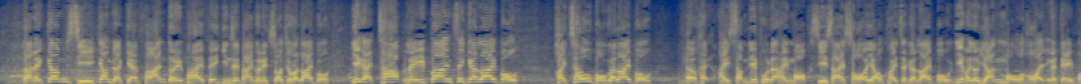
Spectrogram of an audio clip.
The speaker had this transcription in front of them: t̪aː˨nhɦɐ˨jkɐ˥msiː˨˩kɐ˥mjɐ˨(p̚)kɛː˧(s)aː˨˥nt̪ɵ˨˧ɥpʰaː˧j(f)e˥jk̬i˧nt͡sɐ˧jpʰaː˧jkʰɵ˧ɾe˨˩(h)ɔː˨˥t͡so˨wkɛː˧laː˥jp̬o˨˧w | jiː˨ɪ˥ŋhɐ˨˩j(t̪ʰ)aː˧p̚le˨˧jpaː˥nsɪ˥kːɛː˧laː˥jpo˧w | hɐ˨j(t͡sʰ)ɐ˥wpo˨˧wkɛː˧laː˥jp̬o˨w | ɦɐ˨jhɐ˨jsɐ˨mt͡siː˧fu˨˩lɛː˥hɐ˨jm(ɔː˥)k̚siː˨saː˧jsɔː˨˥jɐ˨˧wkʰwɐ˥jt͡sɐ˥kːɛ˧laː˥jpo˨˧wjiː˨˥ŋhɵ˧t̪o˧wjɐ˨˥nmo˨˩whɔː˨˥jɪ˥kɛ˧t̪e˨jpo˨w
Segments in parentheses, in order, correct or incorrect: incorrect: t̚, incorrect: f, correct, incorrect: s, correct, correct, incorrect: ɔː˨

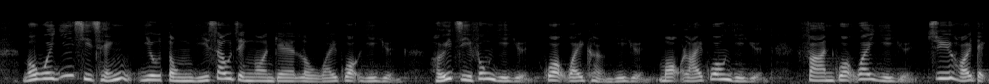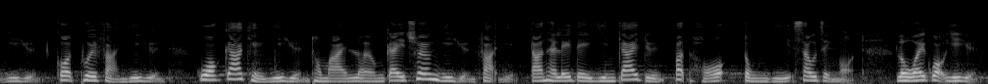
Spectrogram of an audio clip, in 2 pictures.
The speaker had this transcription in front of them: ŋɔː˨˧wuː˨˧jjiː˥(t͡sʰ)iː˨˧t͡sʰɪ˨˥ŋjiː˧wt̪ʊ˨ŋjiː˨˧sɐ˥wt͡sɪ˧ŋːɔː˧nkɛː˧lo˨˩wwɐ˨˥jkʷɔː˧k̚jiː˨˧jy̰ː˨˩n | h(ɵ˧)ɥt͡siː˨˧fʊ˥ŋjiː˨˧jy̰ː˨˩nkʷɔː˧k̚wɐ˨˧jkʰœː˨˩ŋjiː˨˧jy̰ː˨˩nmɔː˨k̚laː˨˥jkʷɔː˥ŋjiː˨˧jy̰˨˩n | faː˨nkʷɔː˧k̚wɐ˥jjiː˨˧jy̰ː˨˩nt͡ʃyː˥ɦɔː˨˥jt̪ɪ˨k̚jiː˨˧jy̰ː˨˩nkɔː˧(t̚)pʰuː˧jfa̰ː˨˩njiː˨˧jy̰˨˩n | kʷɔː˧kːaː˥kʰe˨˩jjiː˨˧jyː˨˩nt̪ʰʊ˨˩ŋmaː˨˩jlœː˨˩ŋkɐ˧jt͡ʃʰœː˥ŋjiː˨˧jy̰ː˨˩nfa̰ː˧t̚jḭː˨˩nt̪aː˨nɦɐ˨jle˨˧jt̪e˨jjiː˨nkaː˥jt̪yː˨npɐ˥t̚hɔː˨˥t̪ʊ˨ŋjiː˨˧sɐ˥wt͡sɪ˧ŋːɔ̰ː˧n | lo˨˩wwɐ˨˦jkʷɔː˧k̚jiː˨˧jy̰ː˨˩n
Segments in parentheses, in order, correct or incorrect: correct, incorrect: ɵ˨˥, correct

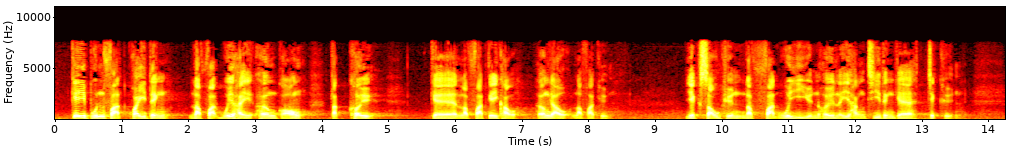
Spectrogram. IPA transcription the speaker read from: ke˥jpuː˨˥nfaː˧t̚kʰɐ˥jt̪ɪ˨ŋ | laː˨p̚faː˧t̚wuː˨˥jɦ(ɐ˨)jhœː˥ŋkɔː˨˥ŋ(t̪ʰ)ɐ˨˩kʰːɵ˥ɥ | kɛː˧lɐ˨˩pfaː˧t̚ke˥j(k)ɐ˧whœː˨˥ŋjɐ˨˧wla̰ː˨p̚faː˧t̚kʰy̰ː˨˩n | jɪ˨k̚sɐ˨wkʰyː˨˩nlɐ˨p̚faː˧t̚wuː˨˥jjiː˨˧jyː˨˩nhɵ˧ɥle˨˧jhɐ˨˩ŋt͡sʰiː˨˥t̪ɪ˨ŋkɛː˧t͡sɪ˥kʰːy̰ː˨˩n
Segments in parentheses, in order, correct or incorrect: correct, incorrect: t̪, incorrect: kʰ

